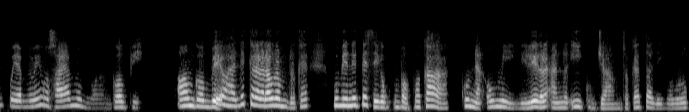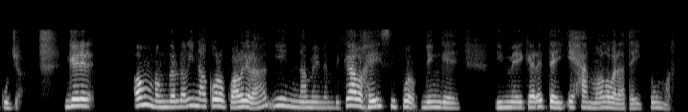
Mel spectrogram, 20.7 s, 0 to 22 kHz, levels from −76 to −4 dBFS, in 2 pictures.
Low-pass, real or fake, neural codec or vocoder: 7.2 kHz; fake; codec, 16 kHz in and 24 kHz out, 0.4 kbps, LongCat-Audio-Codec, fine tuned four codebook decoder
